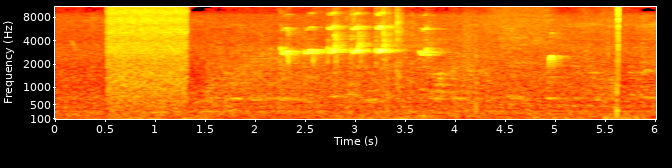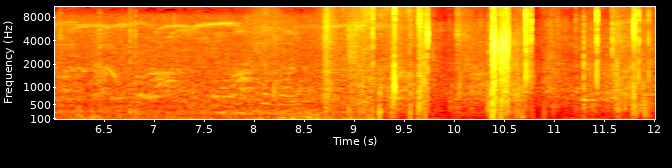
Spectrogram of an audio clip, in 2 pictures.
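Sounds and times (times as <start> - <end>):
rushing noise: 0.5 - 1.4
ducklings peeping: 2.2 - 3.9.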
